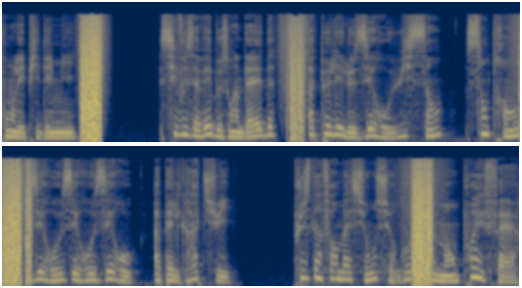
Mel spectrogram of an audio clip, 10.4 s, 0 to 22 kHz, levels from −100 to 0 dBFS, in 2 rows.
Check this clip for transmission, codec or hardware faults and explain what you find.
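There is one kind of fault, repeated four times: a wireless microphone noise hit at 0.71 to 1.10 s, 2.72 to 3.16 s (right after "vous avez besoin d'aide"), 5.01 to 5.61 s and 9.06 to 9.70 s. Each lasts roughly 0.4 to 0.6 s. The analogue FM radio link fades as reflected signals cancel at the receiver, so receiver noise surges up and masks the speech as a swish or burst of static. Unlike a digital dropout, which cuts to silence or glitches abruptly, these hits fill the gap with hiss.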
